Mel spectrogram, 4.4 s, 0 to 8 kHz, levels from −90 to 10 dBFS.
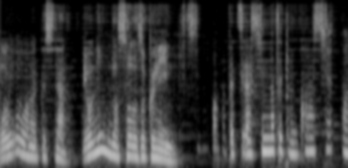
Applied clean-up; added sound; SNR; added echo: neural mask model DeepFilterNet 3.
